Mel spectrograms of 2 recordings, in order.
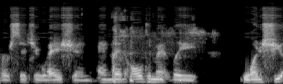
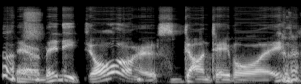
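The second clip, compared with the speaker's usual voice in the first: bad, hammy cartoon voice with swooping sing-song pitch. Recapping an episode, doing a Rolf impression. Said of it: "It's a terrible Rolf impression".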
